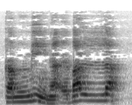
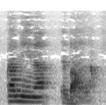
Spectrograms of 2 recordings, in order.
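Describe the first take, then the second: First: "Cammina e balla" with double m and l; Italian pronunciation. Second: "cammina e balla" with single consonants; short m and short l, no doubling; Piedmontese pronunciation. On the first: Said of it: "lo che diciamo in italiano". (pronuncia italiana, doppie lunghe) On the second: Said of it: "Parei a dire in piemontese". (pronuncia piemontese, senza doppie) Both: Shown as a demonstration.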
